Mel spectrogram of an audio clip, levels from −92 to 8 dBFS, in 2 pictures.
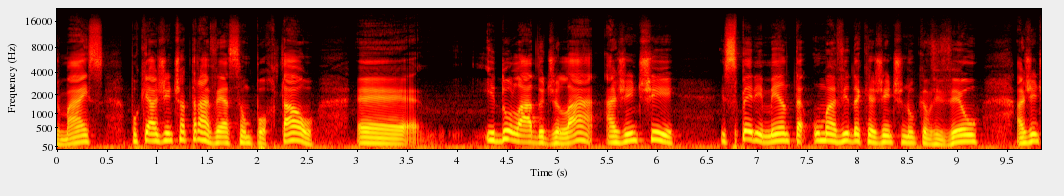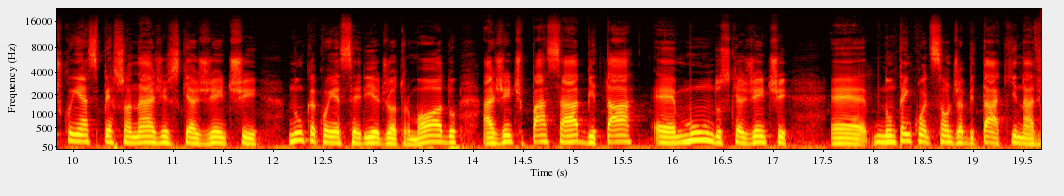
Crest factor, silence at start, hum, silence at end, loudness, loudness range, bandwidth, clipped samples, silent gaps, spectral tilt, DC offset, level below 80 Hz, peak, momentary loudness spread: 12 dB; 0 s; none; 0 s; -21 LUFS; 1 LU; 15.5 kHz; under 0.1%; none; -6.5 dB/octave; under 0.1%; -40 dBFS; -8 dBFS; 6 LU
